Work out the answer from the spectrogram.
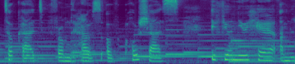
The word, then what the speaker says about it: Rochas: I'll attach a playlist of all my reviews to this video, but today I'm discussing Tocade by Rochas, pronounced with an S at the end.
